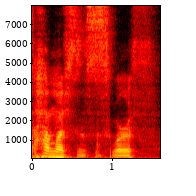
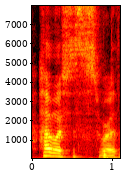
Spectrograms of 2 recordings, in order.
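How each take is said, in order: First: Hushed, stunned disbelief. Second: Quick, eager, under the breath; fast excited mumble; rushed question. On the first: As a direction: ask it almost breathless with awe. Asks again, stunned. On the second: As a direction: blurt it out fast and low. Asks the value in a rush. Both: Real, not acted.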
